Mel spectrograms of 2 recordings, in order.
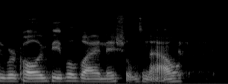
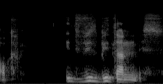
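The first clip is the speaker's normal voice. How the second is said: put-on Russian accent, quieter; 3 semitones lower, 4 dB quieter than usual. Playing the one taking a customer's order in a skit, put-on Russian accent. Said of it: "I am not being racist with this accent".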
